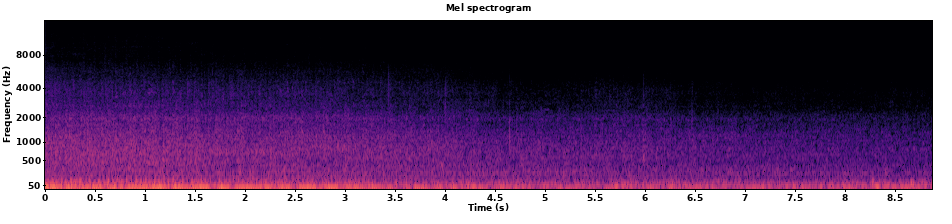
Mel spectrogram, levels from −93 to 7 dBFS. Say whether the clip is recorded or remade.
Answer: remade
